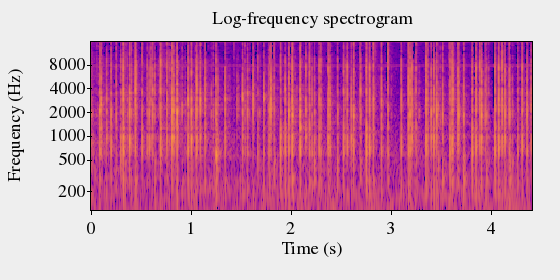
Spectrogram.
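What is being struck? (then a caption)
Small closed cardboard candy box. Long nails tap quickly on the front, sides and edges of a small, closed, printed cardboard Ahoj-Brause candy box, hollow with its contents not visible. The result is a rapid, uneven stream of dry, bright clicks and light papery knocks, each dying instantly with almost no low end.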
